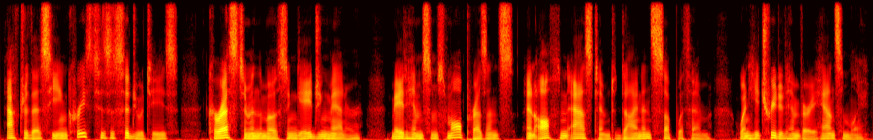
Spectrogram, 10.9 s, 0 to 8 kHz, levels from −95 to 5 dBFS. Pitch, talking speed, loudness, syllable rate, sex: 100 Hz, 185 wpm, -24 LUFS, 5.7 syllables/s, male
